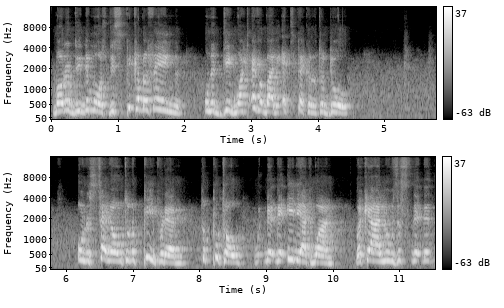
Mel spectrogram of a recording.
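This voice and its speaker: Impassioned Jamaican woman, high voice. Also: echoey room, highs cut off. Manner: impassioned, repeats words when searching. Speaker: political commentator. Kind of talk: livestream political commentary.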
